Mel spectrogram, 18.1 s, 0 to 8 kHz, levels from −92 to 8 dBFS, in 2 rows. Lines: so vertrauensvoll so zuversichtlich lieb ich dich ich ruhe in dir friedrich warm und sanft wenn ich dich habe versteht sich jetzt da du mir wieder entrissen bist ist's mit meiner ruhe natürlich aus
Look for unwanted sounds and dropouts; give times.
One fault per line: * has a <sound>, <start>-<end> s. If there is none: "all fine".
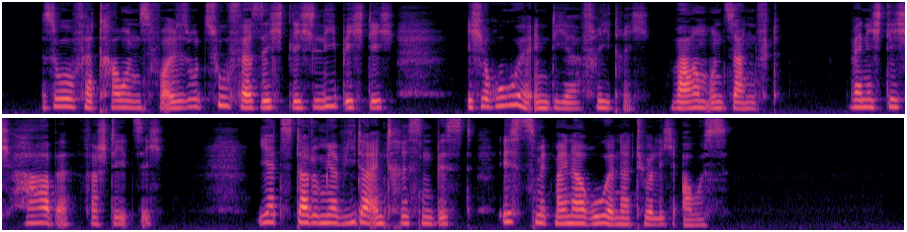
all fine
